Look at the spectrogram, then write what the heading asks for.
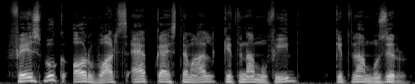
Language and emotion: Urdu, neutral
